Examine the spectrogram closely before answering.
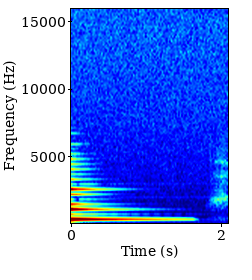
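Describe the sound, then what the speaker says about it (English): One clean guitar pitch played on the first string at the second fret, struck once and left to ring and fade smoothly for over a second and a half, then cut off, with no voices. "and then play the pitch on the first string on fret number 2,"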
